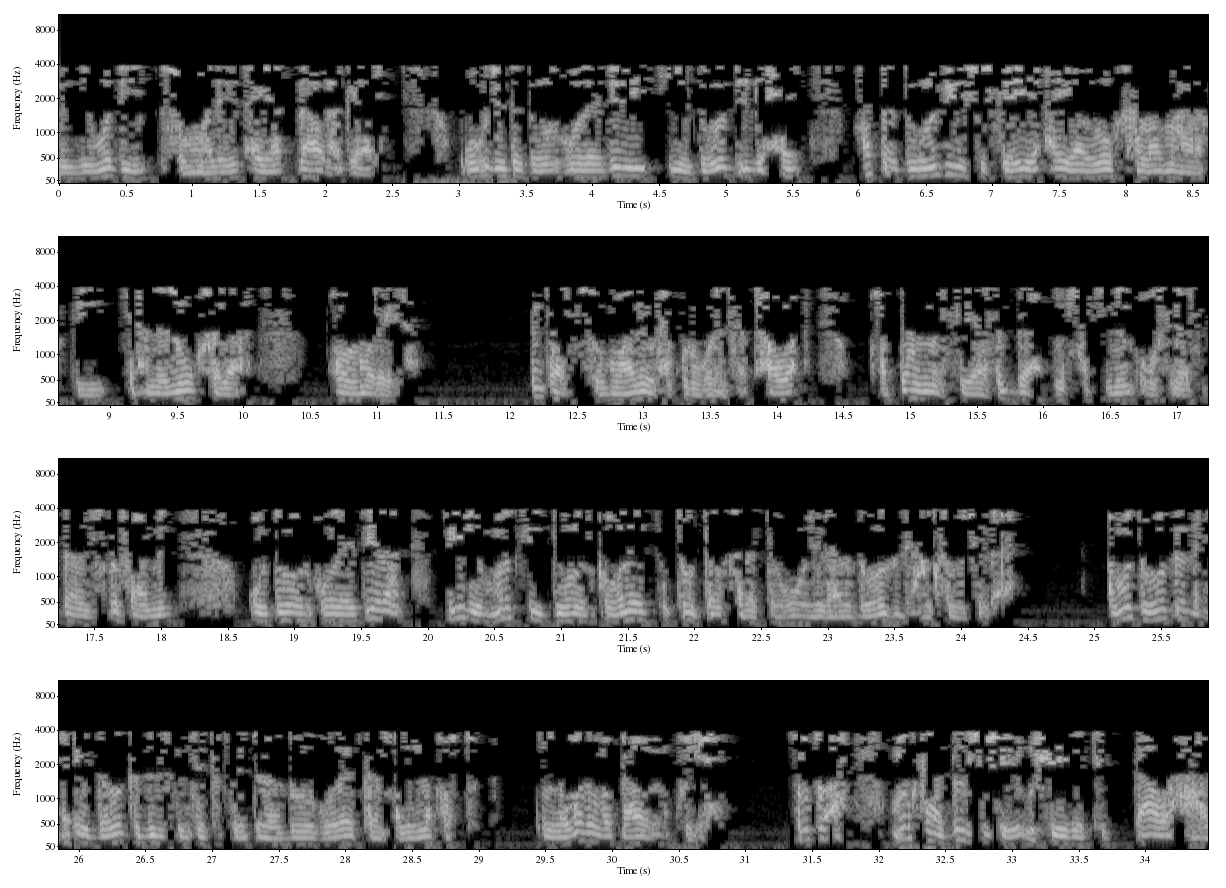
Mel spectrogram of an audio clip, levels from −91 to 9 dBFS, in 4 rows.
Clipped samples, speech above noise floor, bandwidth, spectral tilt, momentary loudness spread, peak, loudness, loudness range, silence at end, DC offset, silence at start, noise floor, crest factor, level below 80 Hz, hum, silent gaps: under 0.1%; 38 dB; 4.1 kHz; -9 dB/octave; 8 LU; -4 dBFS; -21 LUFS; 4 LU; 0 s; under 0.1%; 0 s; -59 dBFS; 18 dB; -56 dBFS; none; none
